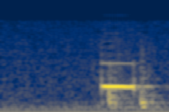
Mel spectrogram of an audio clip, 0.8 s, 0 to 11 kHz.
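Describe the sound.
One brief telephone keypad tone sounds as the digit 3 is dialed to accept a collect call from a county jail. It is a short, steady beep lasting a fraction of a second over faint line hiss.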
